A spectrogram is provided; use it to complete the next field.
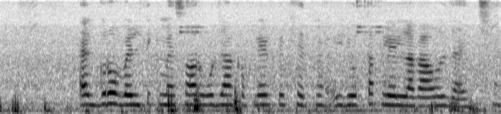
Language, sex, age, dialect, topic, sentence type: Maithili, female, 25-30, Southern/Standard, agriculture, statement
